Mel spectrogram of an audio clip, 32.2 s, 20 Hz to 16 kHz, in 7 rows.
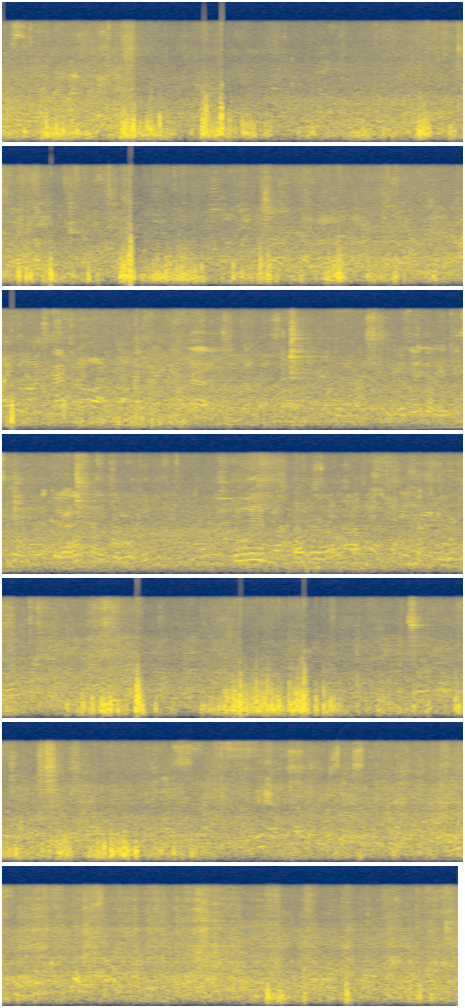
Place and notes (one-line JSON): {"title": "Castro, San Francisco, CA, USA - Sunday afternoon @ Castro and 16th.", "date": "2012-09-30 16:26:00", "description": "At the corner of Castro and 16th is a colorful hangout. Outside seating for Twin Peaks bar, and nudists congregate to socialize in the flamboyant Castro neighborhood.", "latitude": "37.76", "longitude": "-122.44", "altitude": "48", "timezone": "America/Los_Angeles"}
